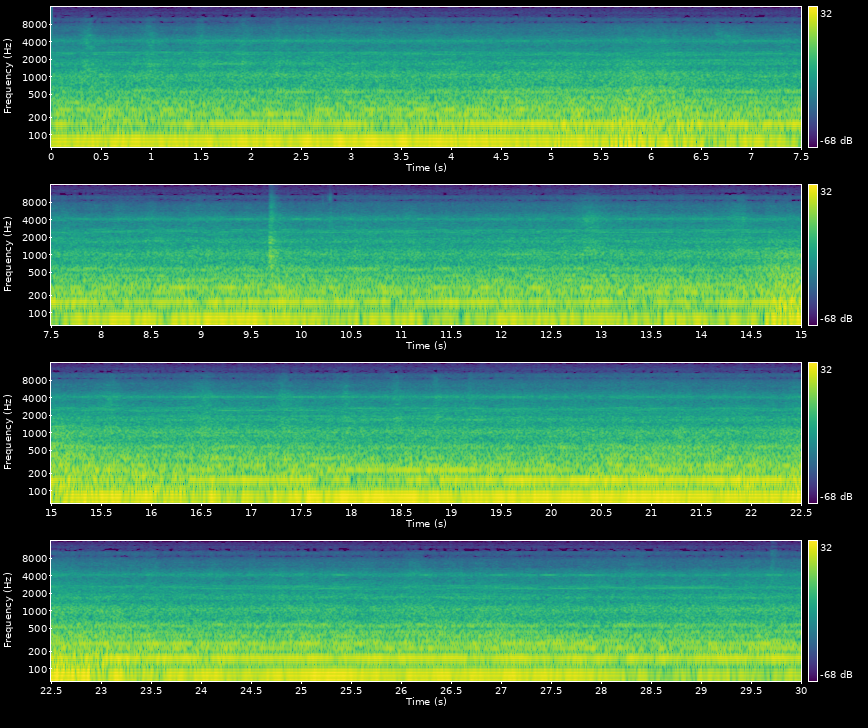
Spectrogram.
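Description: Bartholet telemix lift station machinery running, a steady low mechanical hum with several held tones as chairs and gondola cabins travel through the terminal. It grows a little louder and rougher about halfway through.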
